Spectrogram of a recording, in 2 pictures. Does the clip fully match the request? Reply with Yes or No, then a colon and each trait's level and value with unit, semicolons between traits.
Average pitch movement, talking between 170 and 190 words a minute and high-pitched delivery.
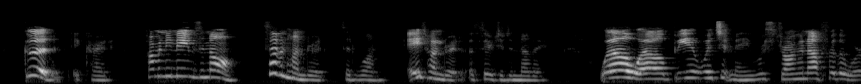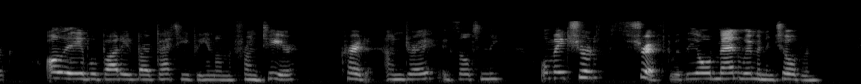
Yes: average, 4.0 semitones; average, 180 wpm; high, 240 Hz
